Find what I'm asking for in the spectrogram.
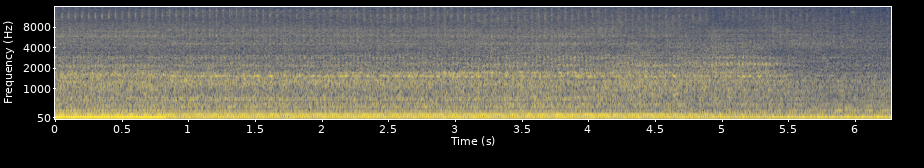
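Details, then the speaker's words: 1984 Corvette, Crossfire Injection V8, parked over 20 years, charging 14.3 V: fast steady idle near 1100 rpm that won't settle; vacuum leak found, and after fixing it idle drops to 900 rpm. "1100 RPM 141 on bolts. Just got to get it to idle down. That helped a little bit. Sounds like a barbecue over here."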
